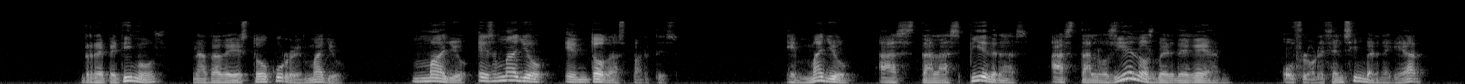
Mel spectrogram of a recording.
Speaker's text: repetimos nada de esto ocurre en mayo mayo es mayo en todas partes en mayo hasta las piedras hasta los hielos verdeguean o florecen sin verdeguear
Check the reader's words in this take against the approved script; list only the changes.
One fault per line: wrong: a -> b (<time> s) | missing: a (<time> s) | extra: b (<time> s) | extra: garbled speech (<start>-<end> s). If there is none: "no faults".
no faults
